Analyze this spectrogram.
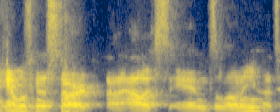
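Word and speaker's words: Anzalone: i mean dan campbell's gonna start uh alex and zalone that's how you say his name yeah i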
